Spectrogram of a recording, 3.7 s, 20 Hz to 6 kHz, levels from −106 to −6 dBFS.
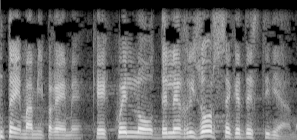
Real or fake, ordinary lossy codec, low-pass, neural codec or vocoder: real; none; 5.4 kHz; none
